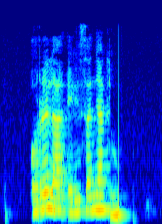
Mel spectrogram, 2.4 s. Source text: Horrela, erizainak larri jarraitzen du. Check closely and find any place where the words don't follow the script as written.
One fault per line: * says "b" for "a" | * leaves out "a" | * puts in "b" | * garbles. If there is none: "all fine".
* leaves out "larri jarraitzen"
